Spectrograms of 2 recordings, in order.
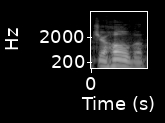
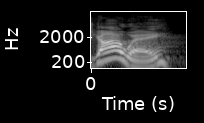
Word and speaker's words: Yahweh: Some people translate or pronounce it Jehovah, but Yahweh is the right pronunciation.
